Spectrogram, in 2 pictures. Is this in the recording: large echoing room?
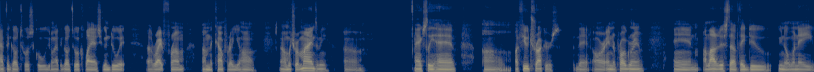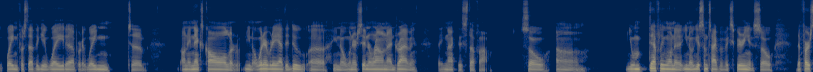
no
